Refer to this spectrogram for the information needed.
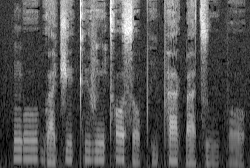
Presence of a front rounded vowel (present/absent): absent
